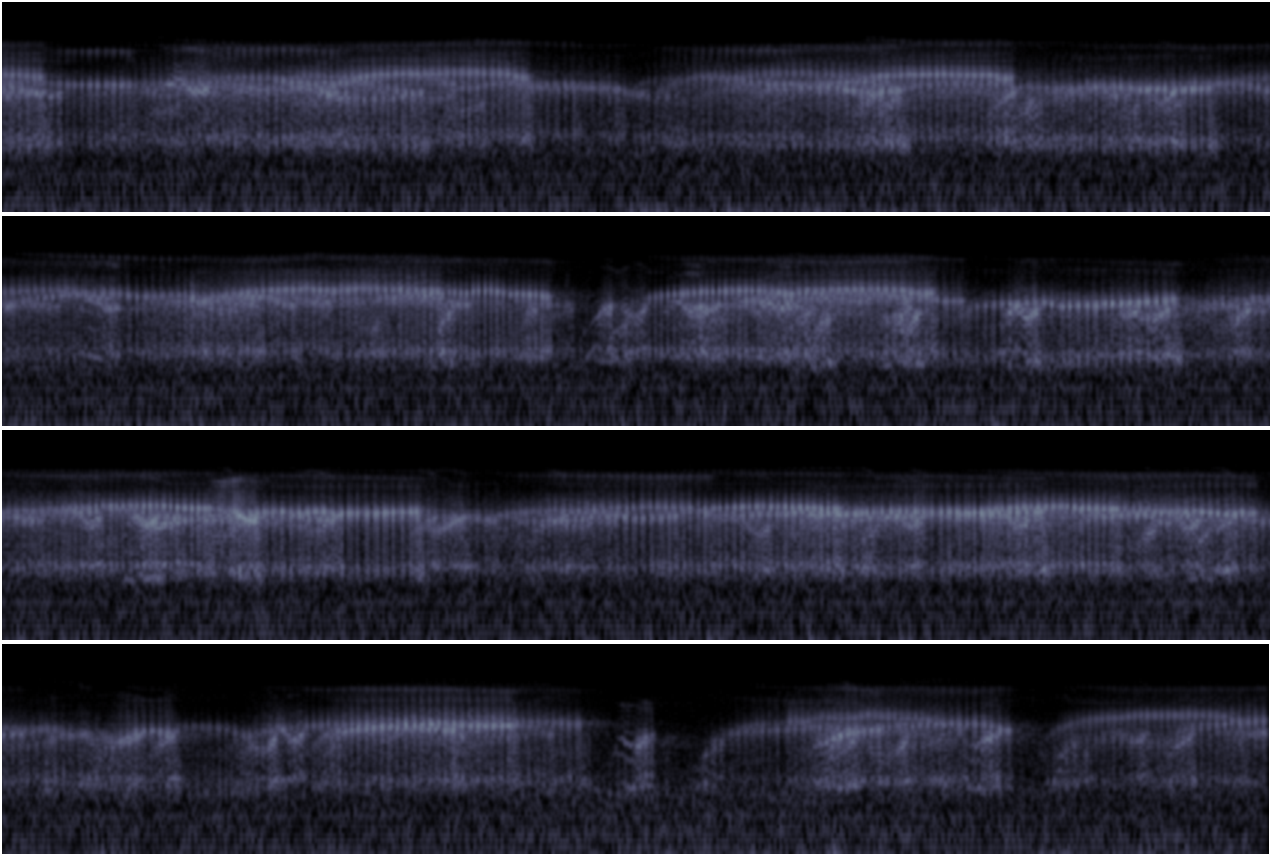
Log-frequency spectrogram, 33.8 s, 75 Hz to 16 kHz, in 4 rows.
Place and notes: Krugteich, Kiel, Deutschland - Frog concert
Hundreds of frogs in a pond ribbit loudly at night. Zoom F4 recorder, Røde NTG2, Blimp and DeadWombat windshield.
Kiel, Germany, 18 June 2017, 02:05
